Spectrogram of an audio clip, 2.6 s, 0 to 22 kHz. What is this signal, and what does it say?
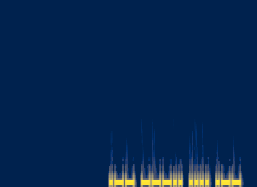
Morse code, heard as a keyed tone, about 44 wpm, 700 Hz. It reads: W8HW
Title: Easy Call Signs Repeated 2x - 45wpm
